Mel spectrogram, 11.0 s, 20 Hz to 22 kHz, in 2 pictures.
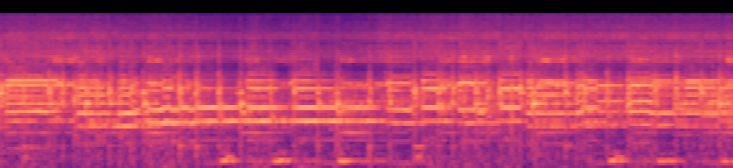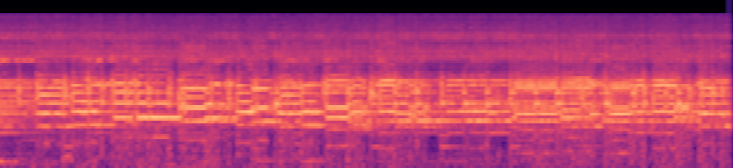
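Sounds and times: thin treble-heavy music: 0:00.0 - 0:11.0.

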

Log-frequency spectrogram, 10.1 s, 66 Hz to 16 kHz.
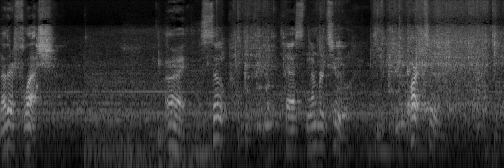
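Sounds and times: toilet flushing water rush: 0:01.8 - 0:10.0.

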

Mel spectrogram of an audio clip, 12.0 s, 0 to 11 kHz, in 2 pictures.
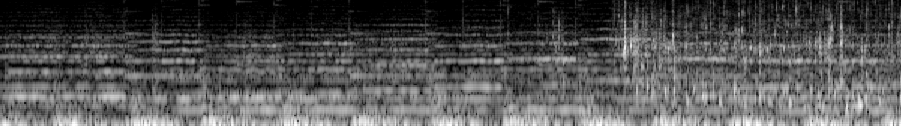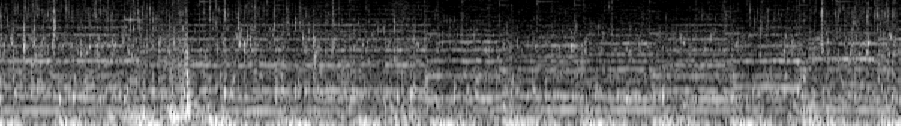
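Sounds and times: music with steady beat: 0:00.0 - 0:04.2
hose water splashing into sink: 0:03.7 - 0:12.0.

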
